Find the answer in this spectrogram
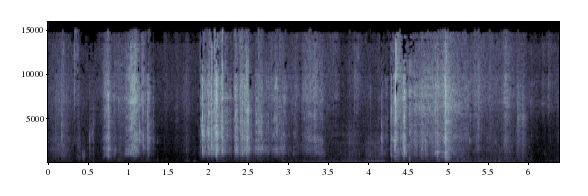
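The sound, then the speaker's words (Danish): A cigar being relit: dry crackling and rustling bursts come in three uneven waves, with soft breathy puffs between them and no talking. “Ja, jeg skal lige have ild på cigaren igen.”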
